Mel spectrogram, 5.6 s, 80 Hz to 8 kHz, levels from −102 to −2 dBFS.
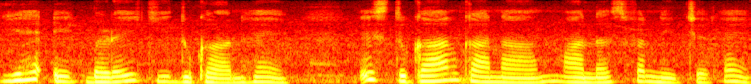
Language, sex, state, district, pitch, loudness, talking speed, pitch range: Hindi, female, Himachal Pradesh, Shimla, 175 Hz, -16 LUFS, 140 wpm, 160-195 Hz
